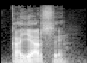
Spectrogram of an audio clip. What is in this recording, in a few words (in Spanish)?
"callarse" Spanish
